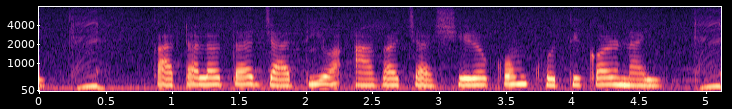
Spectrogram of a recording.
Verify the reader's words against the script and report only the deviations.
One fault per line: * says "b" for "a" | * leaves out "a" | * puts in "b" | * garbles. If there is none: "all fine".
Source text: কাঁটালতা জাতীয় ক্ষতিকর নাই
* puts in "আগাছা সেরকম"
